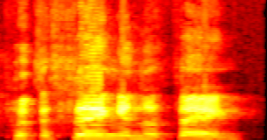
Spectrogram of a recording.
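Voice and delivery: loud, high excited rambling; too excited to find words. Real, not acted. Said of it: "loses the ability to speak".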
